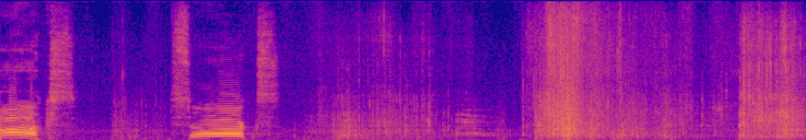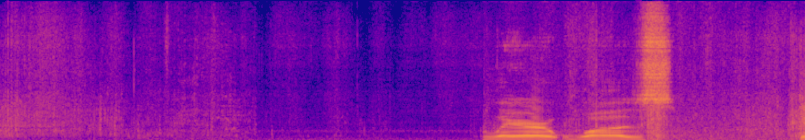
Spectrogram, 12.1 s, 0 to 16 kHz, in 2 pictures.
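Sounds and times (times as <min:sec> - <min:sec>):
tent fabric rustling: 0:00.8 - 0:01.3, 0:02.2 - 0:12.0.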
